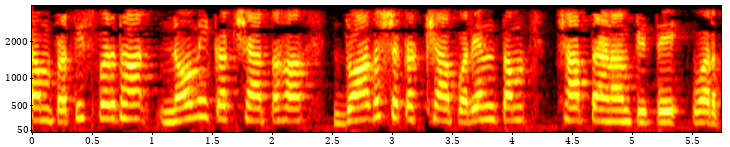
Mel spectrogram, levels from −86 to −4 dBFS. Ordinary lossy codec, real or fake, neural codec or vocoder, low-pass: MP3, 32 kbps; real; none; 3.6 kHz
